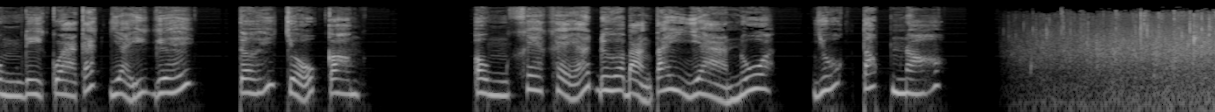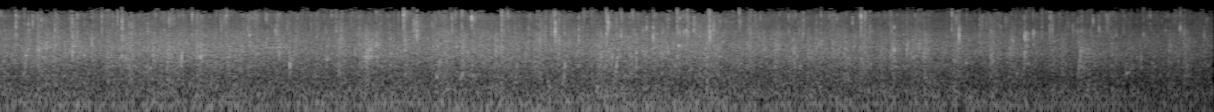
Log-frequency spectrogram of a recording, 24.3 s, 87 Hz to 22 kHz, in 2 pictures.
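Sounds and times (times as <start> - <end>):
speech: 0.0 - 3.7, 4.8 - 9.5
rain shower pattering on a roof: 10.0 - 24.2.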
